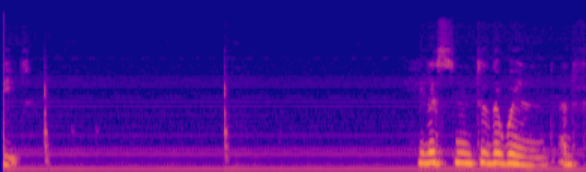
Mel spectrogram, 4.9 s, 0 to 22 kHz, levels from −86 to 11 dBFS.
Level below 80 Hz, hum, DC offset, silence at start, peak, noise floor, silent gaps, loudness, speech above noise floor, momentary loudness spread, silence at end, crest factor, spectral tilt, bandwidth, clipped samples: -62 dBFS; none; under 0.1%; 0.05 s; -6 dBFS; -45 dBFS; none; -20 LUFS; 26 dB; 24 LU; 0 s; 18 dB; -7.5 dB/octave; 9.4 kHz; under 0.1%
